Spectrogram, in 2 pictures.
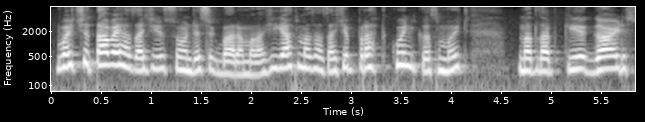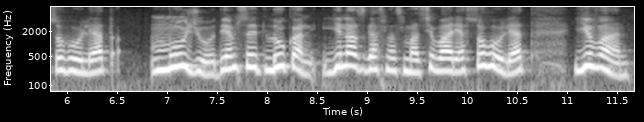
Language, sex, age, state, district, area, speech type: Kashmiri, female, 30-45, Jammu and Kashmir, Baramulla, rural, spontaneous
